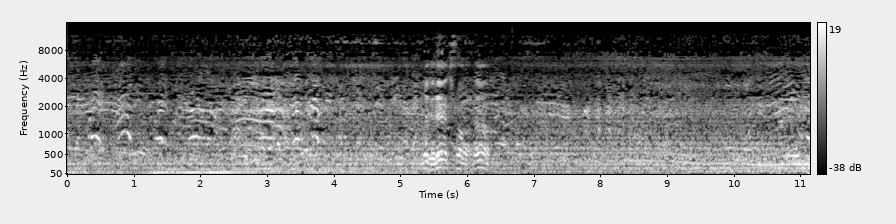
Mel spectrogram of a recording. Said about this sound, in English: And the people are, did you hear them hollering? They were so excited to see President Trump. Very, very exciting.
